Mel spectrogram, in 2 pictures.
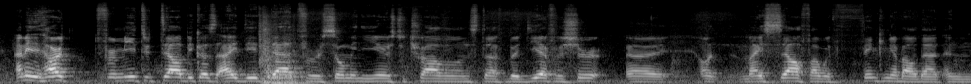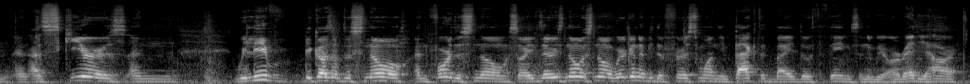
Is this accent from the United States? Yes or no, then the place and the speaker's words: no; Switzerland; from Switzerland as well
